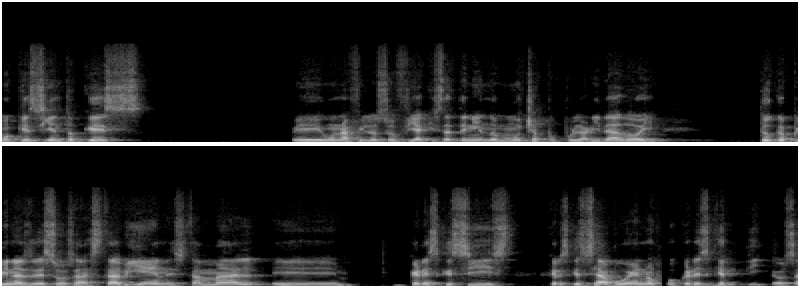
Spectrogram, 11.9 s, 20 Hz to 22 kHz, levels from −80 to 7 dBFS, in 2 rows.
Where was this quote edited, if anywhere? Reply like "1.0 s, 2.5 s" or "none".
10.9 s

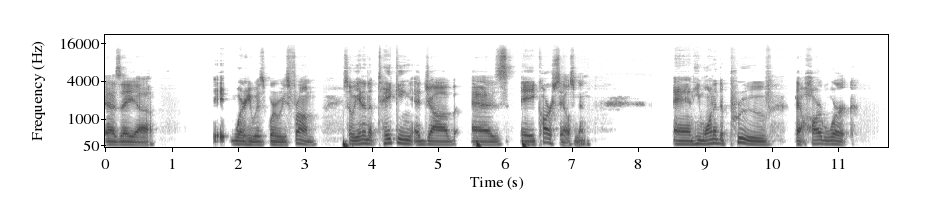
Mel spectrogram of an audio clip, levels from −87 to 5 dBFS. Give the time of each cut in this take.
3.6 s

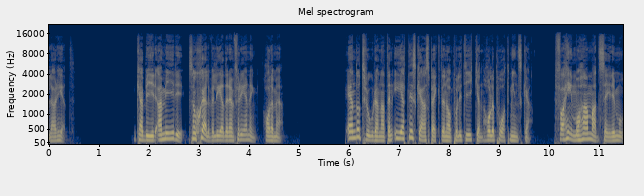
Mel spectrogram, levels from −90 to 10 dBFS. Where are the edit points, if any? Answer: none

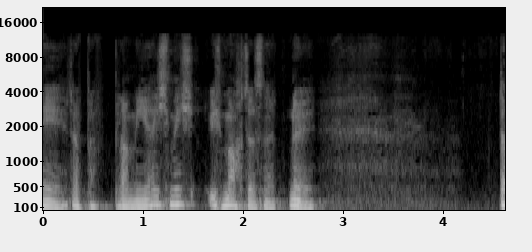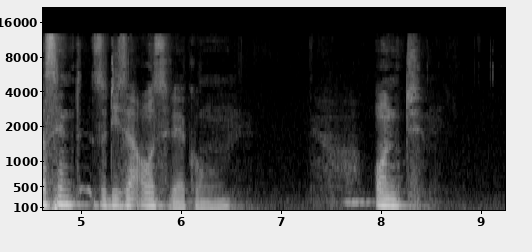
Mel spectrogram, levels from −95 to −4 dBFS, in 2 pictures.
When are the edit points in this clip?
1.6 s

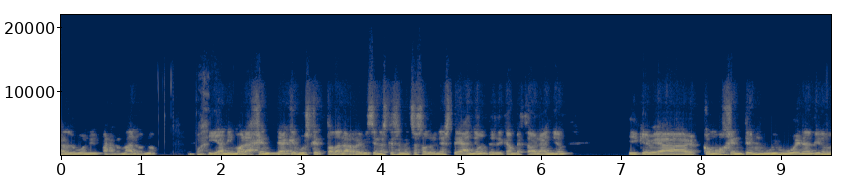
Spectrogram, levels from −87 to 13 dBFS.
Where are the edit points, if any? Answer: none

